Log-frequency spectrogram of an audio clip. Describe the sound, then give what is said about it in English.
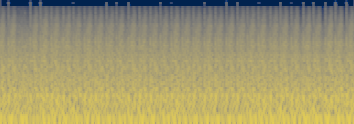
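Rapid, nonstop firing of a mega shooter weapon in a video game, a dense unbroken stream of shots at steady, high loudness for the whole stretch. “I'm just shooting right with my mega shooter.”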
